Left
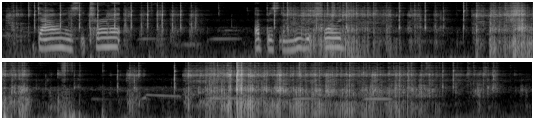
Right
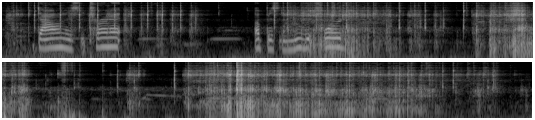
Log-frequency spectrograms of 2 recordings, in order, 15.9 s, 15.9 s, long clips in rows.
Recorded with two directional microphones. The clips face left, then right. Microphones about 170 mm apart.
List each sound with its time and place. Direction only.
0.2 s typing: centre (ahead or behind)
3.7 s speech: centre (ahead or behind)
6.0 s typing: 5° left (ahead or behind)
7.1 s a sound: 5° left (ahead or behind)
8.2 s biting: 10° left (ahead or behind)
9.7 s a sound: 10° left (ahead or behind)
